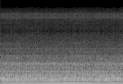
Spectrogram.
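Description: Steady low engine rumble from slow-moving vehicles, heard from inside a car's cabin.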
